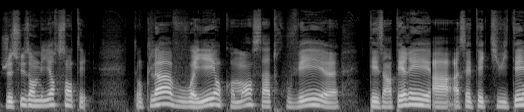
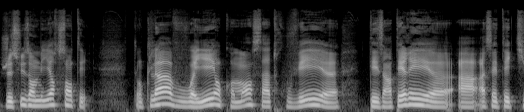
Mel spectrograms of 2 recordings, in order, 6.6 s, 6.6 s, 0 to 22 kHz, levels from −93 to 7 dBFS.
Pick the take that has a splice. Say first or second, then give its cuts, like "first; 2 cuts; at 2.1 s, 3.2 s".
first; 1 cut; at 5.4 s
